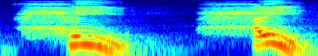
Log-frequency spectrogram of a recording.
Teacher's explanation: Kalau H ini agak berbisik, ya. Kalau H a yang bergema itu H besar. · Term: suara bisik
